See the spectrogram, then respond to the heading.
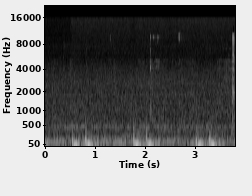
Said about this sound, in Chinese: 啊，就连你的心跳都越来越快了呢。来，让我好好听听。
